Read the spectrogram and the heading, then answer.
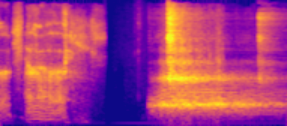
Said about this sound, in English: Thunder tubed again. Yes, I'm on a roll. It's been a while since we've had the thunder tube in, so I thought I'd bring it back today.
